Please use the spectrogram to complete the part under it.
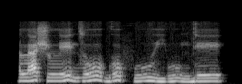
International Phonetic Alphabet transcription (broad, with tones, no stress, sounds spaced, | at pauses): l a˧˥˧ ʃ lː e˧˥˧ n z oː˧˥˧ ɡ o˧˥˧ f uː˧˥˧ j uː˧˥˧ ŋ ɡ eː˥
